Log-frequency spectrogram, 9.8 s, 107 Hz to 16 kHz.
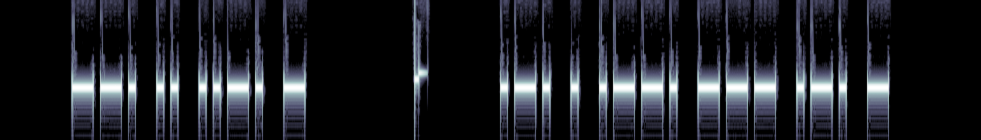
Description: Morse code, heard as a keyed tone, about 17 wpm, 700 Hz. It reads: GIFT REPORT
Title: Sentences from Top 900 Words - New Word Drill - 17wpm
